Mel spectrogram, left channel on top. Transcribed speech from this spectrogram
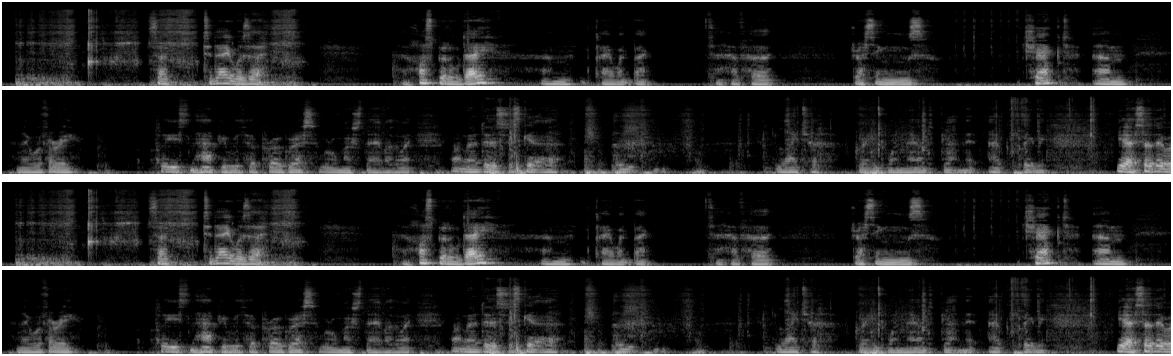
So today was a hospital day. Claire went back to have her dressings checked, and they were very pleased and happy with her progress. We're almost there, by the way. What I'm going to do is just get a lighter grade one now to flatten it out completely. Yeah, so they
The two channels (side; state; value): both; identical; correlation 1.00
